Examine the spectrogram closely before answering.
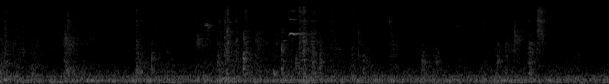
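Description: Canaries and other small caged birds moving about a wire cage: scattered wing flutters, hops and light taps on perches and wire, with a couple of short, faint, high chirps.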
